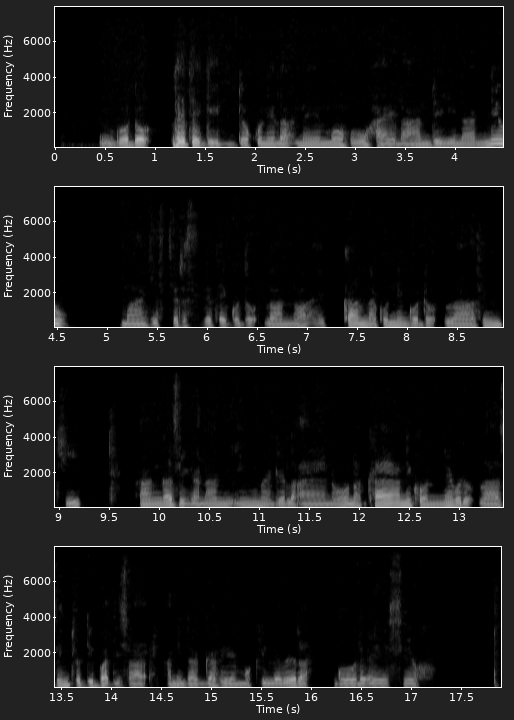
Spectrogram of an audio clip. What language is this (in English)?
Sidamo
